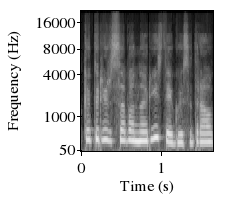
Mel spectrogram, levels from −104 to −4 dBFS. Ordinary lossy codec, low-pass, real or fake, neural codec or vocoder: Opus, 16 kbps; 19.8 kHz; fake; vocoder, 44.1 kHz, 128 mel bands, Pupu-Vocoder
